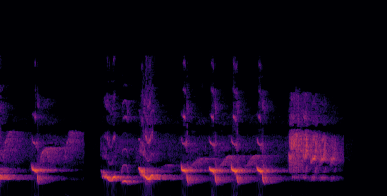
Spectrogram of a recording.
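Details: Whistled calls of a grey-backed thrush gathering its flock: a couple of drawn-out notes, then a rapid series of sharp descending slurs roughly every third of a second, ending on a buzzy higher note.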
